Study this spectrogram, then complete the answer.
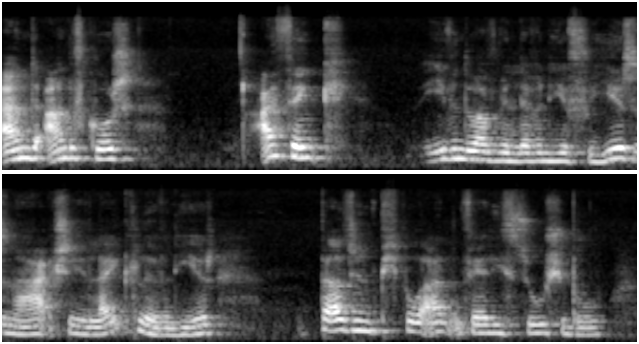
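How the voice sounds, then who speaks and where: With a Scottish accent, a woman of fairly low pitch speaks with ordinary pitch variation amid audible room echo. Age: 40s. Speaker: housekeeper. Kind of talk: interview. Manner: hesitant, many fillers and repeats.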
